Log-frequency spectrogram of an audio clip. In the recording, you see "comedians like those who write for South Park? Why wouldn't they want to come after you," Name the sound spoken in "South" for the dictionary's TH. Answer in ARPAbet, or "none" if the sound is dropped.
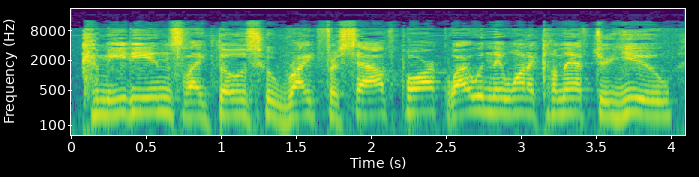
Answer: TH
